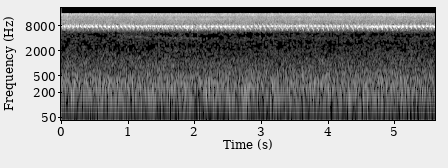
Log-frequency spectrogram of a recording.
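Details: Crickets chirping at night under a starry sky, a dense, unbroken high shimmering trill from many insects with fast pulsing throughout, no other sounds.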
